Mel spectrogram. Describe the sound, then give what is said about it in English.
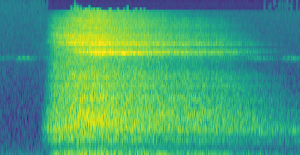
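A deep breath in a guided breathing exercise: a single long, airy rush of breath that starts abruptly, then slowly fades over about two and a half seconds. It is fairly quiet, with nothing else heard. “Last breath all the way back in. Big inhale and blow”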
